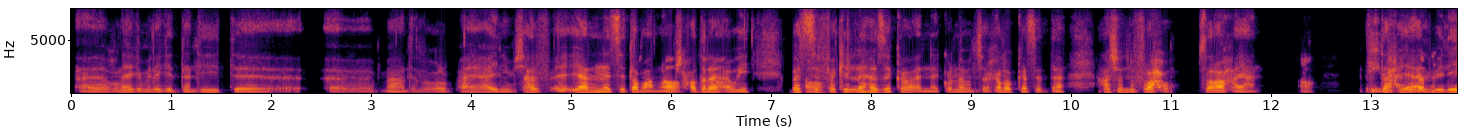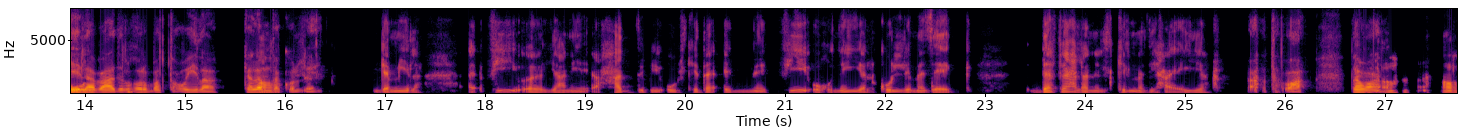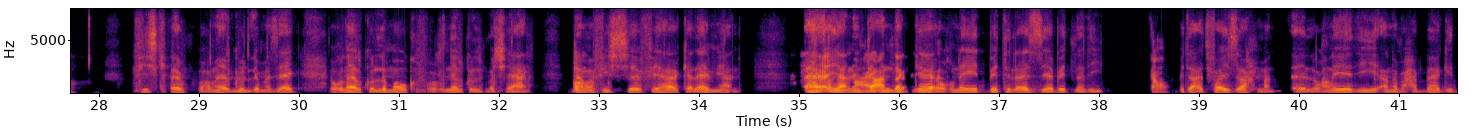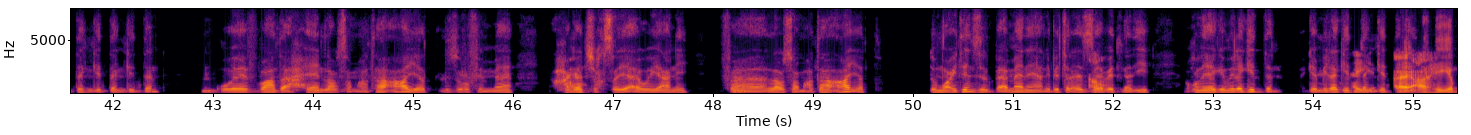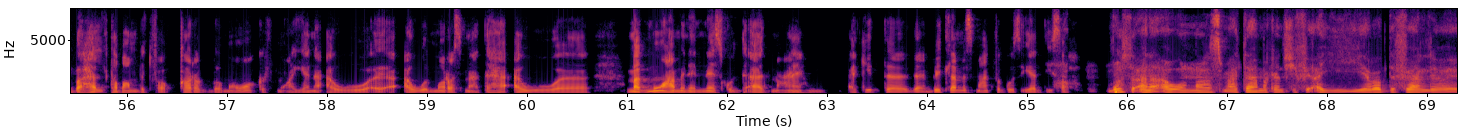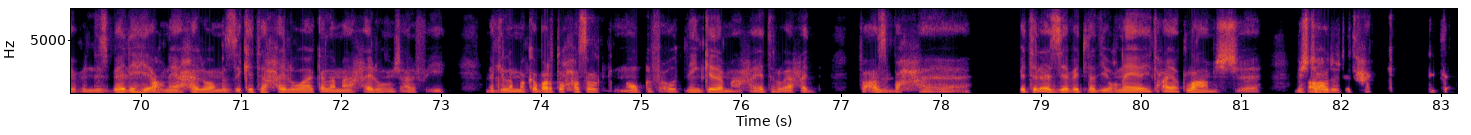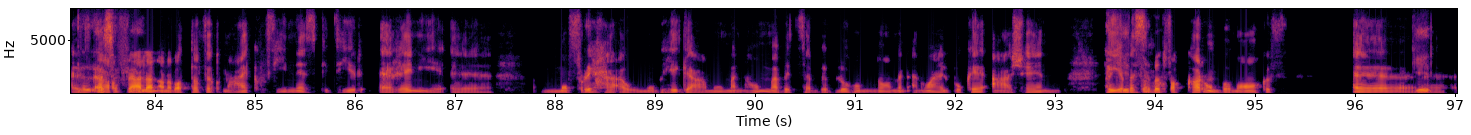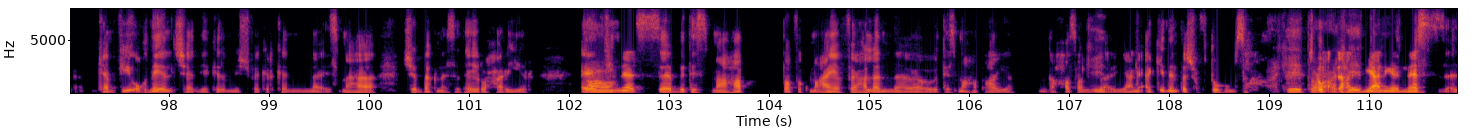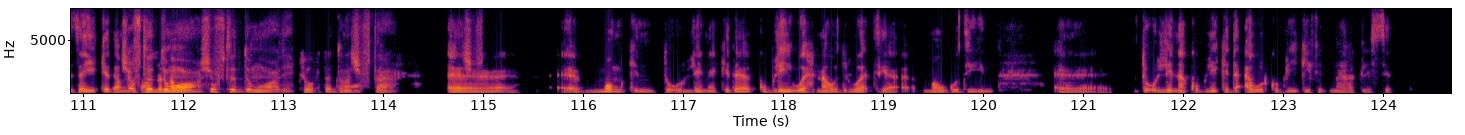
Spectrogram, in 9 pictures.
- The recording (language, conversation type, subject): Arabic, podcast, إيه هي الأغاني اللي عمرك ما بتملّ تسمعها؟
- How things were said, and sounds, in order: tapping; laugh; laughing while speaking: "ما فيش"; unintelligible speech; other noise; other background noise; laughing while speaking: "صح؟"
